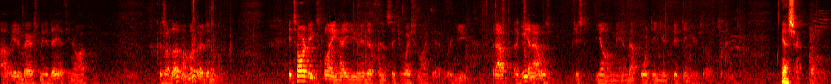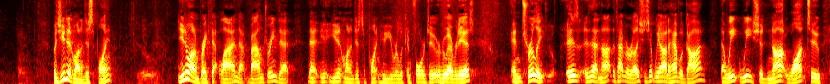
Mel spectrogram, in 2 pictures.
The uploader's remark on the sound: Sermon preached at Mid County Baptist Church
